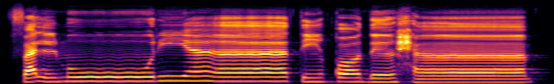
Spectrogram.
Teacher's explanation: قوف کی آواز موٹی پڑی جائے گی اور دال پہ قلقلہ ہوگا۔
